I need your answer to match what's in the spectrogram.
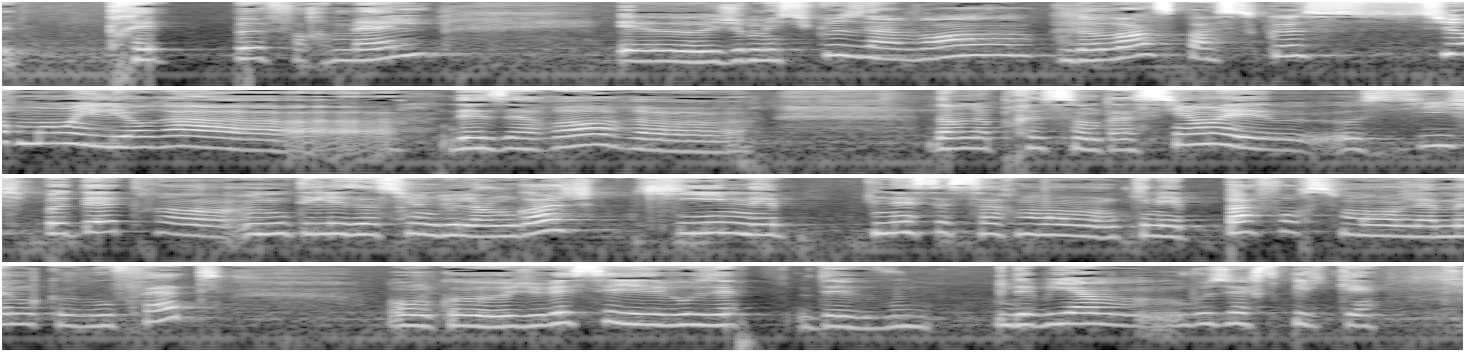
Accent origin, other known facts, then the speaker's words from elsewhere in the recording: Venezuela; French is a second language; ce qu'on fait chez nous au Venezuela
